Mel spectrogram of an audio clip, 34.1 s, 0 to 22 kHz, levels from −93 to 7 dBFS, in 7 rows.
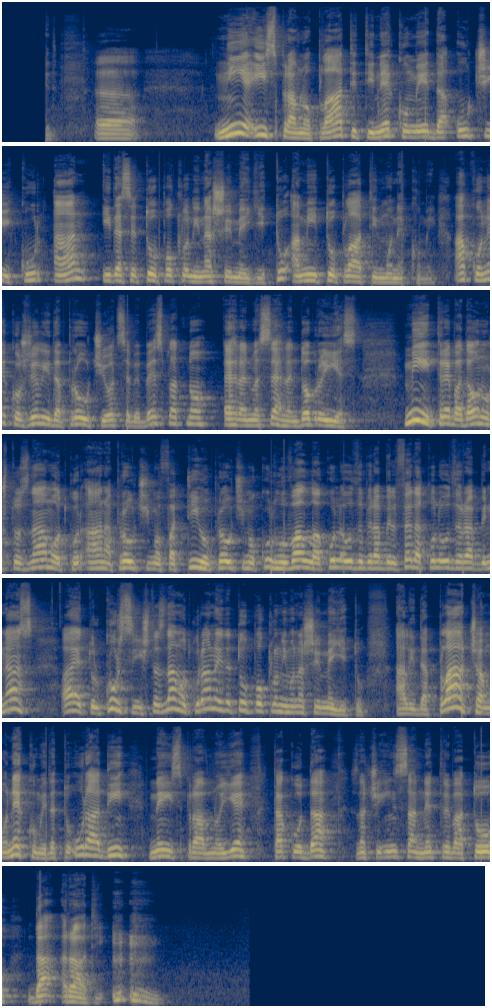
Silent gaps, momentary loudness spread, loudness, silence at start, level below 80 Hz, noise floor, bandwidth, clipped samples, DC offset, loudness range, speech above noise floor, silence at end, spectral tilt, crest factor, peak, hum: none; 8 LU; -24 LUFS; 0.45 s; -64 dBFS; -63 dBFS; 19 kHz; under 0.1%; under 0.1%; 3 LU; 38 dB; 3.25 s; -4.5 dB/octave; 20 dB; -4 dBFS; none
